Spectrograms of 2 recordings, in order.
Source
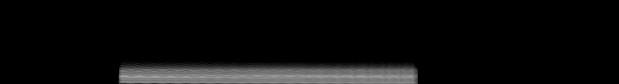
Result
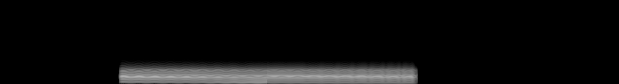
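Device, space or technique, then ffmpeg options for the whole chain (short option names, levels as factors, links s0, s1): filter by subtraction: -filter_complex "[0:a]asettb=1/sr,asplit=3[s0][s1][s2];[s0]atrim=end=1.944[s3];[s1]atrim=start=1.94:end=2.67,asetpts=PTS-STARTPTS,afade=t=in:d=0.004:c=qsin,afade=t=out:st=0.726:d=0.004:c=qsin,asubboost=boost=8.5:cutoff=210[s4];[s2]atrim=start=2.666[s5];[s3][s4]acrossfade=d=0.004:c1=hsin:c2=qsin[s6];[s6][s5]acrossfade=d=0.004:c1=qsin:c2=hsin,asplit=2[s7][s8];[s8]lowpass=270,volume=-1[s9];[s7][s9]amix=inputs=2:normalize=0,volume=1.19"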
